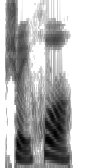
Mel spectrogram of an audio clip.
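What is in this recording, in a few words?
"水货", Mandarin Chinese; hsk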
